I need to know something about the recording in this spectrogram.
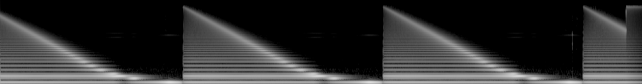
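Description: Pulverisateur analog-style synthesizer playing a sustained note over a steady low bass, its resonant filter sweeping down from bright to dull once every two seconds. It runs through a compressor at default settings, which holds the level a lot more consistent and keeps it from clipping on the resonant peaks.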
